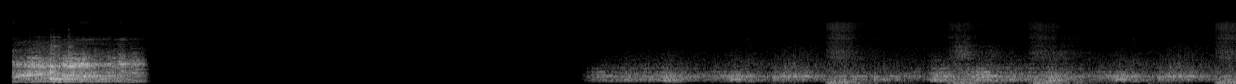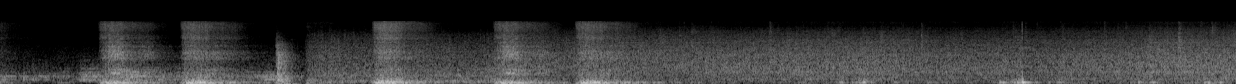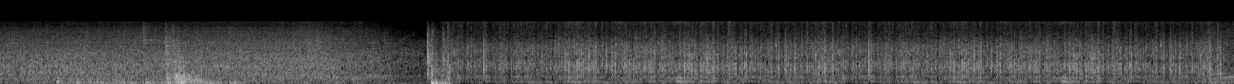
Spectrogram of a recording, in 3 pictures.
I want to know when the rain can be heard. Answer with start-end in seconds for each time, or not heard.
5.8-37.0.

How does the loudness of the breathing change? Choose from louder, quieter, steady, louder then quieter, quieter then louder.
louder.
